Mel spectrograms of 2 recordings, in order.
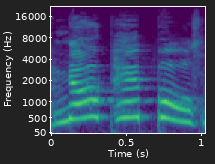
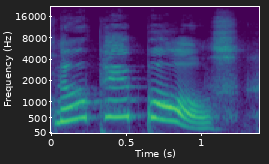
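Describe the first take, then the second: First: High, loud mock bark of a stubborn old man; sneering mimicry of a rule-quoting boss; mocking the father-in-law. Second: High, slow drawn-out mock repeat; dragged-out parody of his rule; mocking the father-in-law. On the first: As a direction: parody him, shrill and high. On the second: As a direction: stretch it out, still high and mocking. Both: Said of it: "He's like".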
